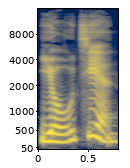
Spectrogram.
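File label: "youjian", Mandarin Chinese, tone pairs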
